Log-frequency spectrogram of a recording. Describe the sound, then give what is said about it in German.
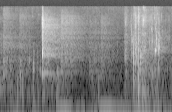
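A quiet sip of water: a small wet click, then a soft burst of slurping and swallowing noises, with no one talking. “Ich nehme hier kurz einen Schluck Wasser.”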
